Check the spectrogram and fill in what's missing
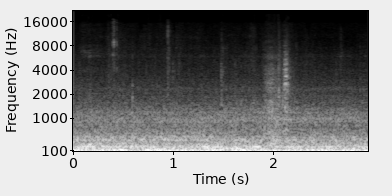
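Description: An old Subaru car on its first test drive, its engine and road rumble droning loudly and steadily from inside the cabin while it struggles to pass 30, with faint brief rattles over the top.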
